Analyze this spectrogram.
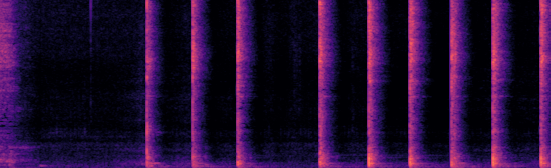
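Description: Hammer striking a galvanised steel fencing bracket clamped in a small vise to straighten its splayed sides: about nine sharp metallic strikes, roughly two a second, starting about a second and a half in.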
